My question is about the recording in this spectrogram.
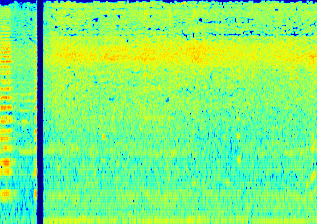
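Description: A short vehicle horn toot right at the start. After a brief dropout, steady road-traffic noise with a low rumble follows.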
